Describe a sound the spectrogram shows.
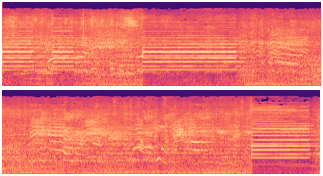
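A crowd of people shouts and chatters outdoors.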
